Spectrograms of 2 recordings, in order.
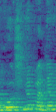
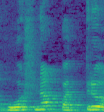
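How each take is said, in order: First: The word is said quickly and carelessly. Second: The word is said slowly and carefully. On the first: The speaker calls it wrong. "ऐसे नहीं" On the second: The speaker calls it right. "संभाल के बोलिएगा, घोषणा पत्र ऐसे"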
